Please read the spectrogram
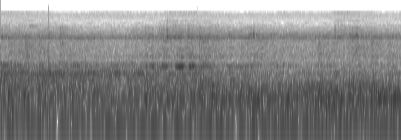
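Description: Steady low background hiss with a faint low hum, with no distinct sound events: room tone between lines of dialogue.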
